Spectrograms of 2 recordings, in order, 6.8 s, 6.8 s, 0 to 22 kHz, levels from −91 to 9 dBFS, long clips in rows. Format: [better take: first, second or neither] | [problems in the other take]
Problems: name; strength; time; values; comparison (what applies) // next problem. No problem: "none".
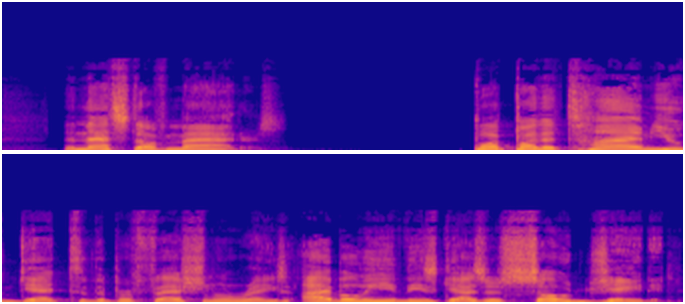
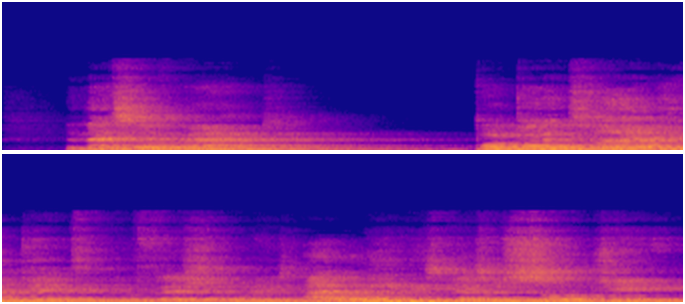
first | off-mic speech; far // room echo; strong; dies away in 1.9 s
